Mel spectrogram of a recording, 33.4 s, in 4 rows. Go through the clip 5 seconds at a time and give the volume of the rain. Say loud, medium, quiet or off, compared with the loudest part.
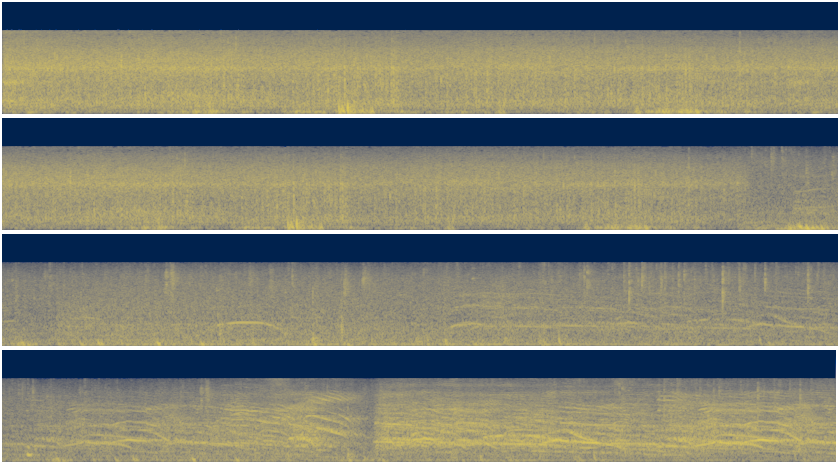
loud, loud, medium, medium, quiet, quiet, quiet.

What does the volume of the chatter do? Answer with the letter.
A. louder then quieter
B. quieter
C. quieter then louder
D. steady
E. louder
E.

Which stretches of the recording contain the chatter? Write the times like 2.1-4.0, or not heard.
16.2-33.3.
